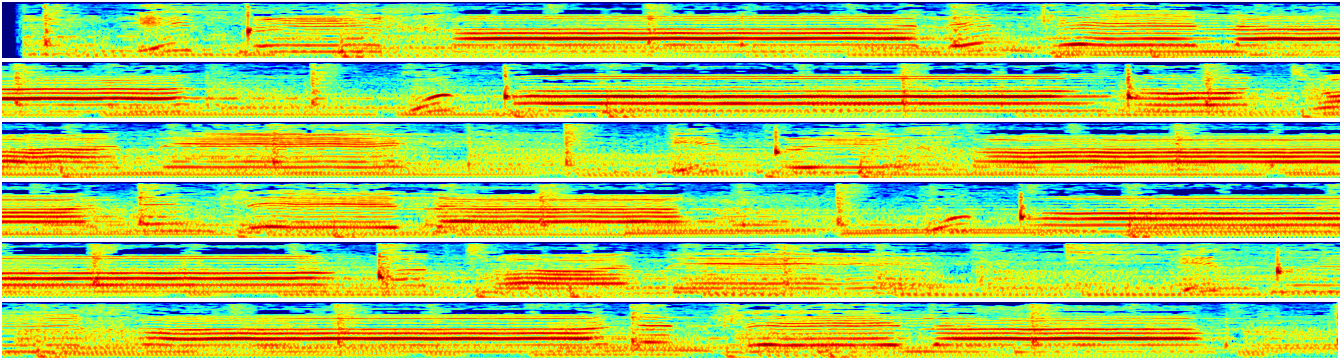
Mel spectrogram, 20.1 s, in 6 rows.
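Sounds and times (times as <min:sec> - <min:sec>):
song with clicking: 0:00.1 - 0:20.0.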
